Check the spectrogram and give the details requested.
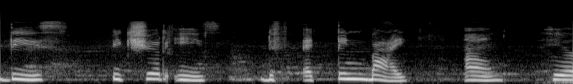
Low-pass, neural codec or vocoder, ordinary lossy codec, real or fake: none; none; none; real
